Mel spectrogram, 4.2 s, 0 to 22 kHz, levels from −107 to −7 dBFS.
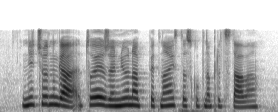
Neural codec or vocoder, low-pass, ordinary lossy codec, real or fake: none; 7.2 kHz; none; real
